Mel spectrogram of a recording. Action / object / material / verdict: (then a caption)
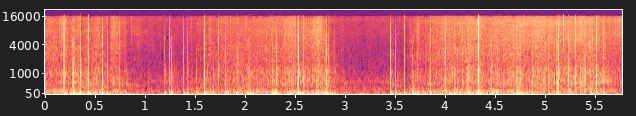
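tap / thin embossed plastic placemat / plastic / none. Long red nails tap and scratch the textured surface of a thin, solid grey embossed plastic placemat. Many quick, dry clicks land over a soft, low rumbling scratch, with brief quieter gaps.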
